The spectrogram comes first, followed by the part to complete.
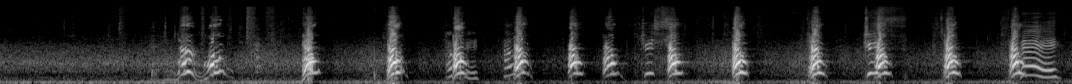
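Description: A dog barking repeatedly: about a dozen sharp barks, starting about two seconds in and coming a little more than one a second. Before the barking there is a soft rustle, like footsteps through dry fallen leaves.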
